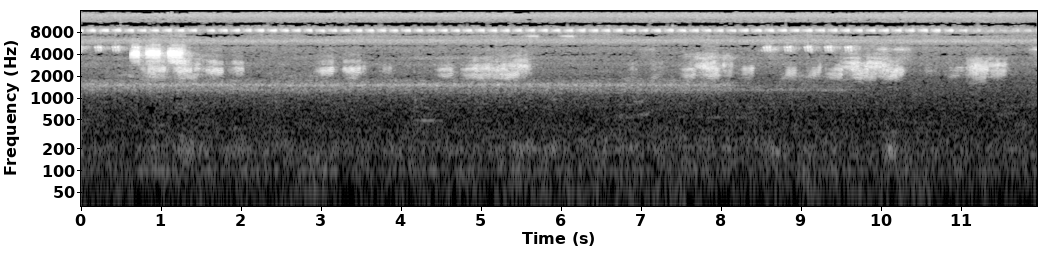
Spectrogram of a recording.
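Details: Bali, Indonesia frog chorus: quick croaking bursts in scattered groups, some louder near the start, others softer further off, over a constant high-pitched buzzing background.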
